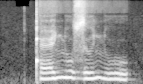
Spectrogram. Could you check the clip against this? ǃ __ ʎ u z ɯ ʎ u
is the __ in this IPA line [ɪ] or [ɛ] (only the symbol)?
ɛ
